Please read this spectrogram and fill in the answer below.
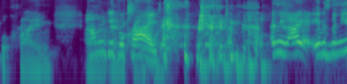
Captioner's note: laughing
